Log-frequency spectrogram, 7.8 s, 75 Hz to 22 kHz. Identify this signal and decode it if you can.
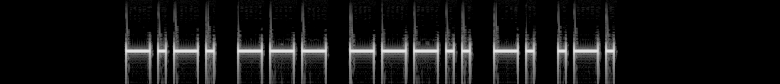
Morse code, heard as a keyed tone, about 15 wpm, 700 Hz. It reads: CO8NR
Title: DXCC-100 Call Signs - 5 Characters - Repeated 3x - 15wpm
